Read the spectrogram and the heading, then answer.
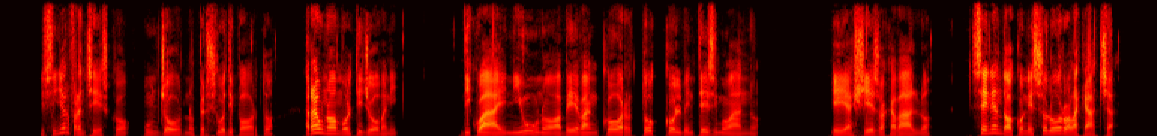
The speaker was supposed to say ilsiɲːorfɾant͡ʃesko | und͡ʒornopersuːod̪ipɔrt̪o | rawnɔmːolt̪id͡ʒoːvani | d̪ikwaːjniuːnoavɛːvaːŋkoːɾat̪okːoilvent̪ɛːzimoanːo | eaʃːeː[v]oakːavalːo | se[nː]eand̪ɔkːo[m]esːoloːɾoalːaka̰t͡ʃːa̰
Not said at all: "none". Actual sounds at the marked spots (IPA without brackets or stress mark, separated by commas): z, n, n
